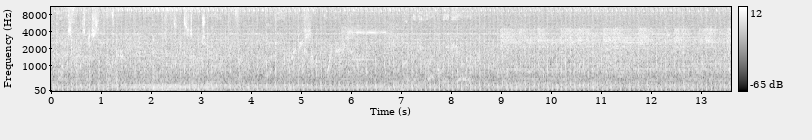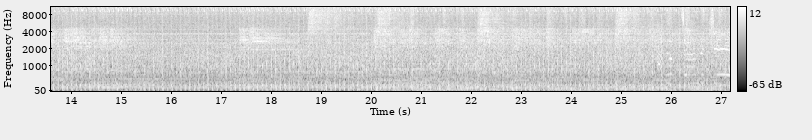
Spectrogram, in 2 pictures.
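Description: A helicopter flies in the video game Grand Theft Auto IV, its rotor thumping and engine droning loudly and without a break, with voices talking over it.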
